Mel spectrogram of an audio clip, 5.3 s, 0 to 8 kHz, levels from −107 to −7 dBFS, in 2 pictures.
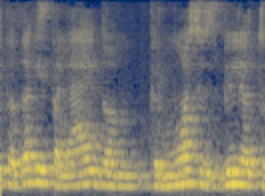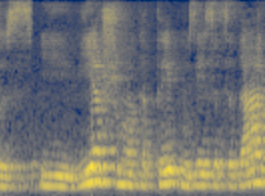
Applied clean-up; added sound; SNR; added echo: none; none; none; none.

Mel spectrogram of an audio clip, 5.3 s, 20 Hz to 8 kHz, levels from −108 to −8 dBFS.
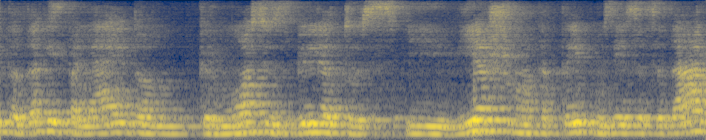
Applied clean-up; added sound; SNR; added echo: none; none; none; reverberation time 0.6 s.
